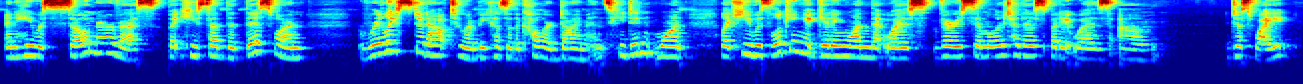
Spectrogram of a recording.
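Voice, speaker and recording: A young woman vlogger excitedly telling a personal story, giggly and bubbly, acting out both sides of a conversation. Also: medium pitch, moderate pace. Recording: echoey room.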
